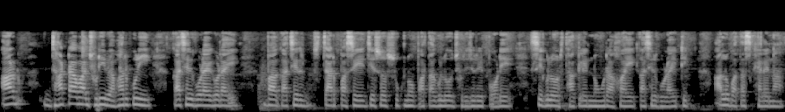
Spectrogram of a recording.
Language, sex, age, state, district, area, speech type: Bengali, female, 60+, West Bengal, Nadia, rural, spontaneous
